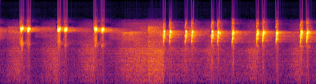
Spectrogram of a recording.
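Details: Horsfield's bush lark singing, recorded as training material for other birds: paired, piercing high notes repeated in uneven bursts, with a brief soft rushing noise in the middle.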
